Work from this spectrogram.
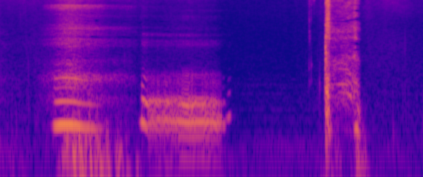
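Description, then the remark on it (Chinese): A drawn-out, voiced yawn in two long groaning stretches, then a short, harsh dry-retching heave with a sharp, strained onset. No speech. “哎呀，不行，打哈欠犯干干呕。”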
